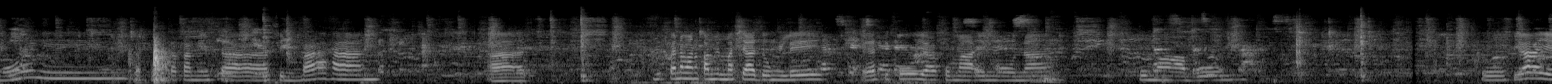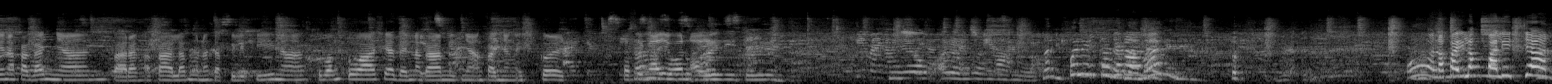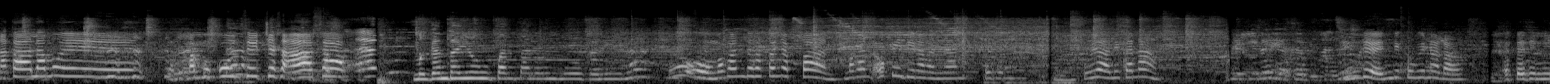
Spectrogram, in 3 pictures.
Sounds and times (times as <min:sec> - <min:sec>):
Music: 0:00.0 - 0:46.5.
